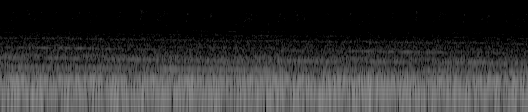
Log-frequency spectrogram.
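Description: Car engine droning steadily in the video game My Summer Car, a low continuous hum at moderate level with no voices.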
